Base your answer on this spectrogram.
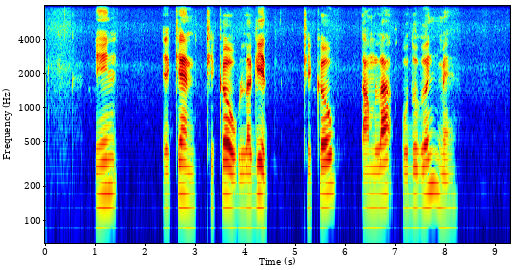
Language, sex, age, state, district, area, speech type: Santali, male, 18-30, West Bengal, Purba Bardhaman, rural, read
